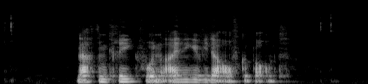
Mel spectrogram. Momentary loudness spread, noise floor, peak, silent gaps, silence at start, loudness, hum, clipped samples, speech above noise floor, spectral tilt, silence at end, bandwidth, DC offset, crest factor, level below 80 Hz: 11 LU; -69 dBFS; -4 dBFS; none; 0.75 s; -23 LUFS; none; under 0.1%; 47 dB; -8 dB/octave; 0.85 s; 9.6 kHz; under 0.1%; 20 dB; -56 dBFS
